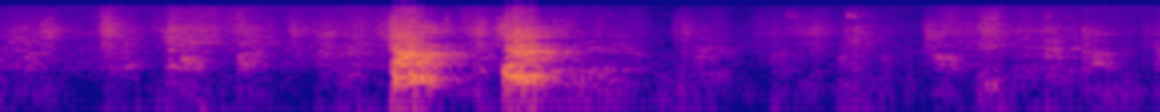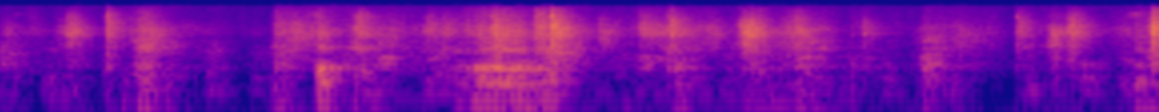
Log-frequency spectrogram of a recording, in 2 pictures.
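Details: A dog of about one year, vocal in dislike of being swept near with a broom: a couple of loud barks early, then whiny grumbling vocalizations and more barking mixed with a person speaking.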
